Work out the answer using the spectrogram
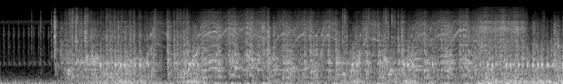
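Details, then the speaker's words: Generac diesel light plant generator bought at auction, first start: cranks and fires, then clatters unevenly, running rough; an earlier belt squeal went away. "Rough, but it works. That belt squeal magically went away as well."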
